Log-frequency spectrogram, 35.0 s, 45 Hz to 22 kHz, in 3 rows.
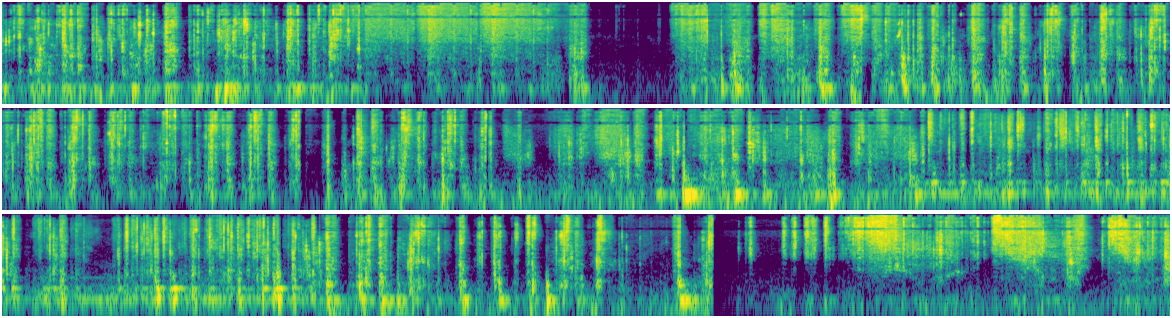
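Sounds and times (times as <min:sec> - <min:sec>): slime crackling and popping: 0:00.0 - 0:05.9, 0:06.7 - 0:19.4, 0:20.4 - 0:30.6.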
